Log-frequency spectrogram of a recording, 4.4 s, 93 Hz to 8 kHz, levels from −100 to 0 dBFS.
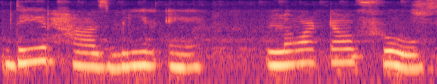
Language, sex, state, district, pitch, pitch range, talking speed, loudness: English, female, Andhra Pradesh, Sri Satya Sai, 255 Hz, 235-285 Hz, 95 wpm, -13 LUFS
